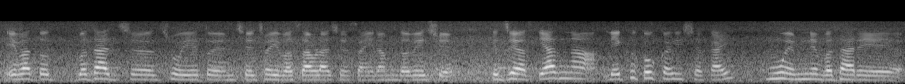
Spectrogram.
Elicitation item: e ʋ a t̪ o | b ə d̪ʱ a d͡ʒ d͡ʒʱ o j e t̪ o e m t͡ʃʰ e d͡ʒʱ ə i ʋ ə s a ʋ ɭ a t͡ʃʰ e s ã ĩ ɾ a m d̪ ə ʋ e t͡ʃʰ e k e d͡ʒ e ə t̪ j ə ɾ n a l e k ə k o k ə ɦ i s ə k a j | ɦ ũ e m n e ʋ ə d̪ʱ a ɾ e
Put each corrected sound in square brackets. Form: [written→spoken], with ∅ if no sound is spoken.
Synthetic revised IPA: e ʋ a t̪ o | b ə d̪ʱ a d͡ʒ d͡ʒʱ o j e t̪ o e m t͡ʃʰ e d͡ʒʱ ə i ʋ ə s a ʋ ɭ a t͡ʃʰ e s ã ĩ ɾ a m d̪ ə ʋ e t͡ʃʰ e k e d͡ʒ e ə t̪ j [ə→a] ɾ n a l e [k→kʰ] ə k o k ə ɦ i [s→ʃ] ə k a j | ɦ ũ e m n e ʋ ə d̪ʱ a ɾ e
